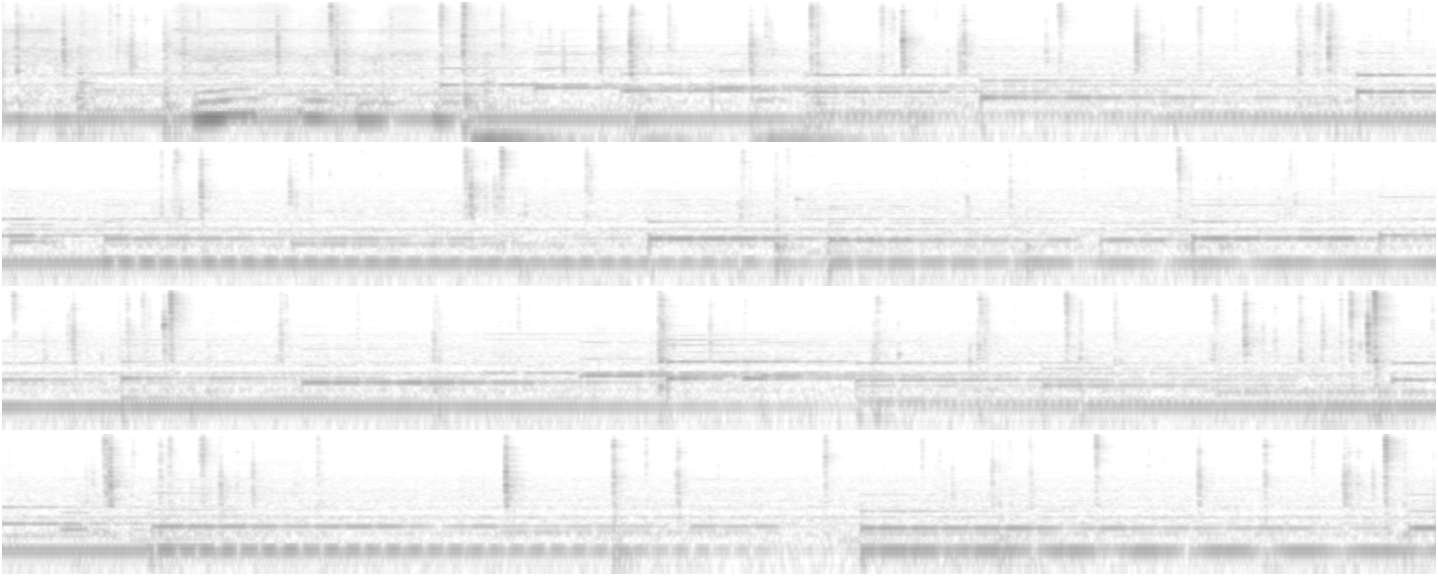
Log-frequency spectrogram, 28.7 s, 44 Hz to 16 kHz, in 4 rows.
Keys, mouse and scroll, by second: 0.6-10.1 drag, 13.9 ctrl+shift+click, 18.1-28.1 shift+drag, 28.1 alt+click.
